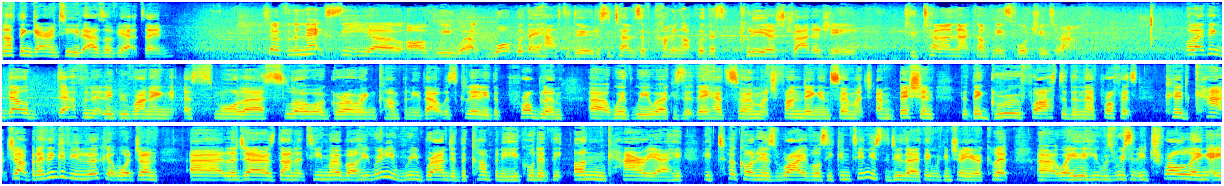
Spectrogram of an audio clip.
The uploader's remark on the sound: live from The New York Stock Exchange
